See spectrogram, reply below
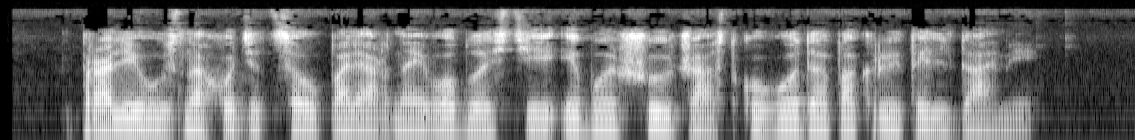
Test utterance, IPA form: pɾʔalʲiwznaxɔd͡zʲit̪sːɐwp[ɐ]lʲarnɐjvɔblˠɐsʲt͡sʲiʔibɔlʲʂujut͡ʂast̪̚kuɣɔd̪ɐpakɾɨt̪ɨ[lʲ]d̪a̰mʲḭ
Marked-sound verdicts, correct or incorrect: incorrect: a, correct

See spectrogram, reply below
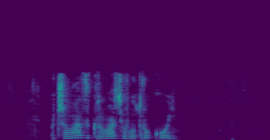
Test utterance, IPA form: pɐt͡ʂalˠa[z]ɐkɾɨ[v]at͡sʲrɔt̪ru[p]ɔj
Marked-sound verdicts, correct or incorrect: correct, correct, incorrect: k

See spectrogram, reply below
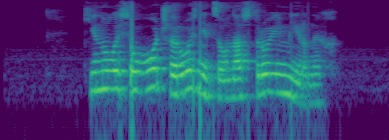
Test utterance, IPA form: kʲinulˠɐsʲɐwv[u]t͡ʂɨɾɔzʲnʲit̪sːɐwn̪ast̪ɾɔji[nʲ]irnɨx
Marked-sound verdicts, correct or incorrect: incorrect: ɔ, incorrect: mʲ

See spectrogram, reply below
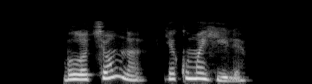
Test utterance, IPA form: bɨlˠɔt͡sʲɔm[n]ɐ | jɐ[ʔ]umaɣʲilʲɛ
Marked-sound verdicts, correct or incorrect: correct, incorrect: k

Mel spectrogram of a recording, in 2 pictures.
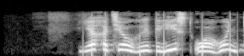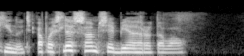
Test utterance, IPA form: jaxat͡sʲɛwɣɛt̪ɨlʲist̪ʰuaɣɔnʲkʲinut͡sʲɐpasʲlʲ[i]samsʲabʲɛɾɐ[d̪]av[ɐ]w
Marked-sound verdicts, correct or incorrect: incorrect: a, incorrect: t̪, incorrect: a

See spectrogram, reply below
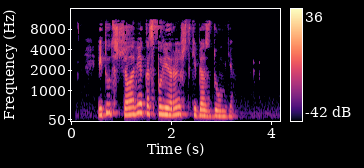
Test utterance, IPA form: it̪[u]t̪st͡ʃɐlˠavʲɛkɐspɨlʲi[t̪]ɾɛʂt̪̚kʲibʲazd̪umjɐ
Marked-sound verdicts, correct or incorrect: correct, incorrect: none

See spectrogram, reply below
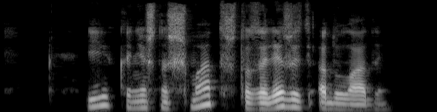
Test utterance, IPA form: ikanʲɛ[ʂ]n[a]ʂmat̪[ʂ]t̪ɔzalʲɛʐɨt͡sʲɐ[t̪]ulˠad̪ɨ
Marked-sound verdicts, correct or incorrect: correct, incorrect: ɐ, correct, incorrect: d̪

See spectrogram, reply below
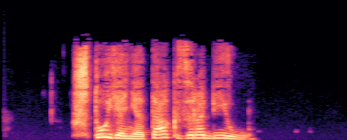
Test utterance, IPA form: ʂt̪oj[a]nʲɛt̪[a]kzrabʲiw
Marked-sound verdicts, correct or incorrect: correct, correct

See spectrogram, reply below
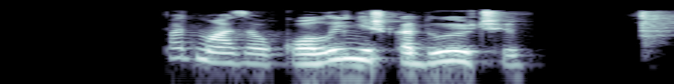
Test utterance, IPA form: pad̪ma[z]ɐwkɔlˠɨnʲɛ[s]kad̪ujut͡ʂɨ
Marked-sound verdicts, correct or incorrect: correct, incorrect: ʂ

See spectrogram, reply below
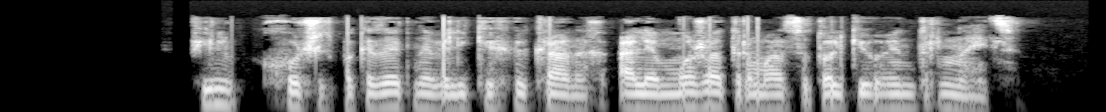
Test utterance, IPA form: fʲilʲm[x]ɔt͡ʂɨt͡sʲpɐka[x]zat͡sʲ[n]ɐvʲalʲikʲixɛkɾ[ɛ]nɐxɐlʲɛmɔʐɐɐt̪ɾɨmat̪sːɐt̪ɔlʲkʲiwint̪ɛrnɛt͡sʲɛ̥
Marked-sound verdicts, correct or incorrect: correct, incorrect: none, correct, incorrect: a

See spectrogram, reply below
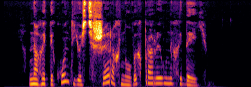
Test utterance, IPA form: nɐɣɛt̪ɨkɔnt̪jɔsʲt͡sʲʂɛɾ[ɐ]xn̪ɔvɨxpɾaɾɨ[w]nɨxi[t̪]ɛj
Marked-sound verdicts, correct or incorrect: correct, correct, incorrect: d̪

